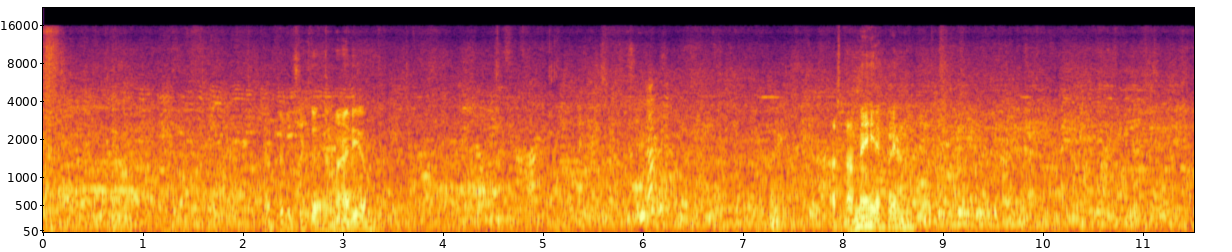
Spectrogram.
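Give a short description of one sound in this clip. Many people chatter at once in a busy indoor crowd.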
